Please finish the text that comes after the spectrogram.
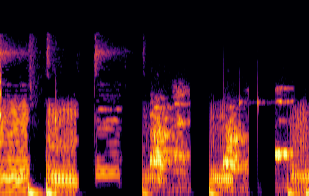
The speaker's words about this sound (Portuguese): Gente, vocês estão ouvindo o cachorro latir? Sim. Sim. Ai, meu Deus. Peraí, eu vou fechar minha janela.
